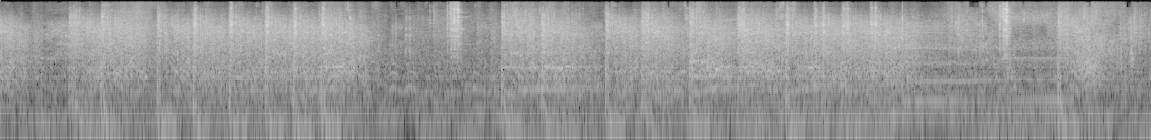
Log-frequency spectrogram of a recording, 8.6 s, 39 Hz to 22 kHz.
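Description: Dense gunfire from weapons in the video game Serious Sam 4, with rapid overlapping shots and booming blasts forming a loud, continuous barrage.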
